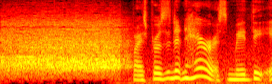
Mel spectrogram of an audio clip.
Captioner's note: cheering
